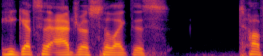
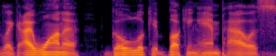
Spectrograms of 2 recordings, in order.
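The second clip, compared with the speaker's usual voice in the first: plain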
